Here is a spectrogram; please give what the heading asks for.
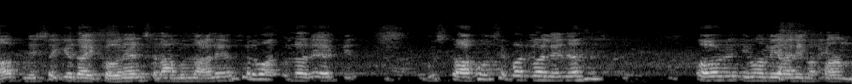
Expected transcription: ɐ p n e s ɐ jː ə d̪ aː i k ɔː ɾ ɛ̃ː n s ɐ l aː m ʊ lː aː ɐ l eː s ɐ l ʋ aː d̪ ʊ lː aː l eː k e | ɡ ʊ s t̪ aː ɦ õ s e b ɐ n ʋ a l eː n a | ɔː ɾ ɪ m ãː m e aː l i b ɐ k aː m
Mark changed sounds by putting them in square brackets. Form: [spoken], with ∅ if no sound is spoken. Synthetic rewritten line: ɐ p n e s ɐ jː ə d̪ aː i k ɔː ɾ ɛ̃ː n s ɐ l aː m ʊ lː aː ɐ l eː s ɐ l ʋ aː [t̪] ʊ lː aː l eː k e | ɡ ʊ s t̪ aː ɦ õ s e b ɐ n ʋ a l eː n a | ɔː ɾ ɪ m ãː m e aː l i [m] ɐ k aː m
